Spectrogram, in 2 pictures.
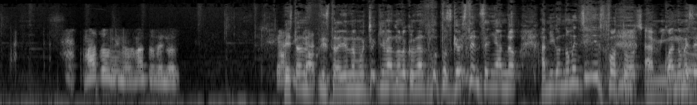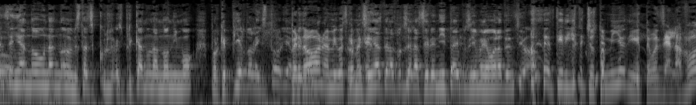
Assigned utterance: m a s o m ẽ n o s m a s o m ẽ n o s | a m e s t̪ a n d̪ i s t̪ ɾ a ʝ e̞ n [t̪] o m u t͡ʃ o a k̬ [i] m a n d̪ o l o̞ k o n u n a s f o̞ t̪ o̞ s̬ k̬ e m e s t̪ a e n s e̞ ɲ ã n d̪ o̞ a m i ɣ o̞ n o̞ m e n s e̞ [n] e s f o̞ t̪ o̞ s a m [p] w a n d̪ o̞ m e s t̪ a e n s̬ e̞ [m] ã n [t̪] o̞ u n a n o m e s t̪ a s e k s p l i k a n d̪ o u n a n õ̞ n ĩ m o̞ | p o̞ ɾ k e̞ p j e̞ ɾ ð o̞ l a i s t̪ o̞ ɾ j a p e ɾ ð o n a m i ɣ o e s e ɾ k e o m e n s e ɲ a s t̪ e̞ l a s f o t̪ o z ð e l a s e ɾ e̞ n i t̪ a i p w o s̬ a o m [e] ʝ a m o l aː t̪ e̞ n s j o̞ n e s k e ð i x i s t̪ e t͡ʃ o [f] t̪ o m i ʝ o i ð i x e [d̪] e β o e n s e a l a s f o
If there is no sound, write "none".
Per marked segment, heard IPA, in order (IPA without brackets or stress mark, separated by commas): d̪, i, ɲ, k, ɲ, d̪, e, s, t̪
